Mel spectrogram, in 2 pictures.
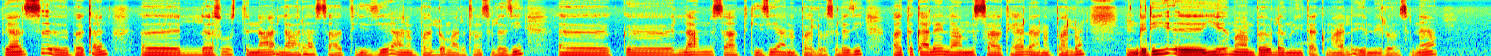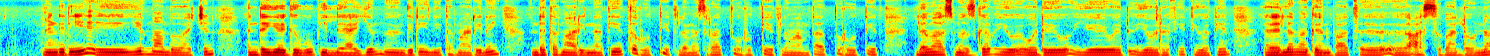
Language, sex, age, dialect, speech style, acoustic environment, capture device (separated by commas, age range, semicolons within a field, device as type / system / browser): Amharic, male, 18-24, Ethiopia - Gondar, happy, people talking, mobile / Linux / Chrome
